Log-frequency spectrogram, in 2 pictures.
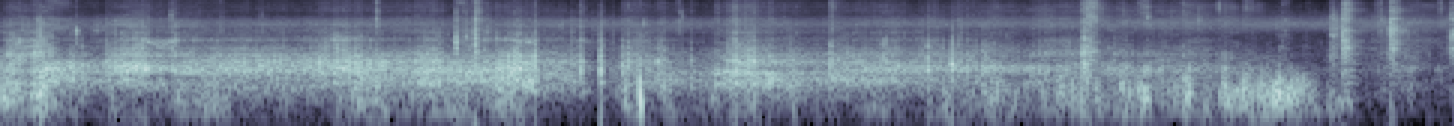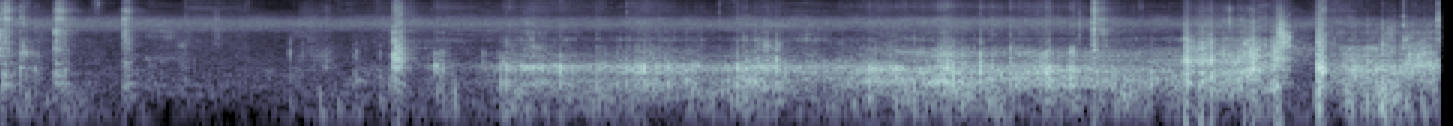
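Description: Stunt scooter's hard wheels rolling over rough asphalt and concrete, with sharp clacks as the deck and wheels land and strike the pavement during tricks. The rolling eases for a few seconds in the middle, marked by a few separate loud clacks, then picks up again.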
